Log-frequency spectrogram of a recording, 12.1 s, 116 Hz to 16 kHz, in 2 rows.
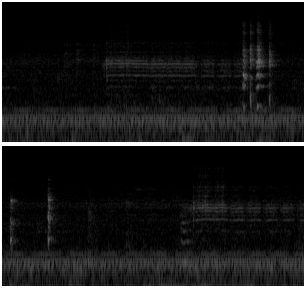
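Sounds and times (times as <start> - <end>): motor grinding hum: 1.5 - 5.5, 9.3 - 12.0
ringing tone: 9.7 - 12.0.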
